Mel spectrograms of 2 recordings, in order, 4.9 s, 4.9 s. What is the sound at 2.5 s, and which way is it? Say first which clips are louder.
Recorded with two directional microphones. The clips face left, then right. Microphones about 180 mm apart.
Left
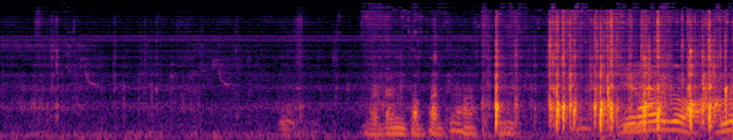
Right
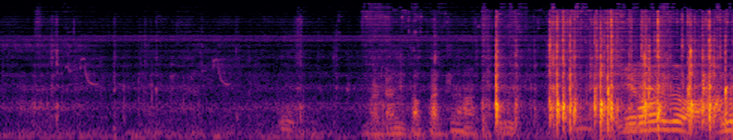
Speech: left 6 dB; 45° left (ahead or behind).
